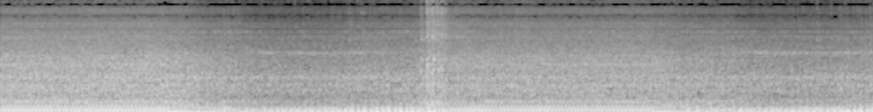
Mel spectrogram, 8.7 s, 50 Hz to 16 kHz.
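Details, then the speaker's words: Kohler KT735 (7000 Series) twin on a Cub Cadet SLX50, which was running at half power, running after an ignition coil install. A steady fast beat with slight popping and missing at the top end, likely accumulated unburned fuel clearing. Otherwise healthy. "well there you go it sounds much better there's a little bit of popping and missing on the top end of that and that's probably from all the fuel that has accumulated that was not fired and burned"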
